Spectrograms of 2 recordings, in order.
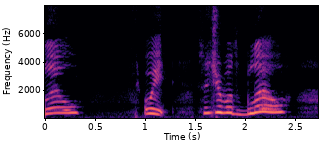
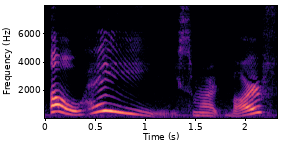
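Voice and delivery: ordinary talk, nothing marked

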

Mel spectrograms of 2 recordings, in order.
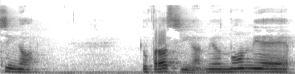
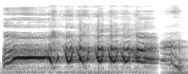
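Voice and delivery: shrieking, very high neigh; whinny like a horse. Shown as a demonstration. Woman showing how the horses neigh, very high and shrieked. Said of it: "relincham assim".

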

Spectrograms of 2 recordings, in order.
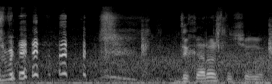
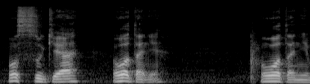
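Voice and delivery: ordinary talk, nothing marked

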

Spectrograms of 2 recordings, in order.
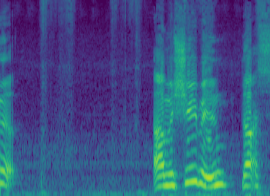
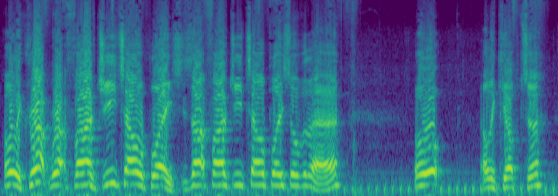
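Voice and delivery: usual speaking voice

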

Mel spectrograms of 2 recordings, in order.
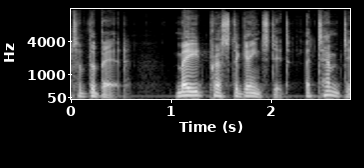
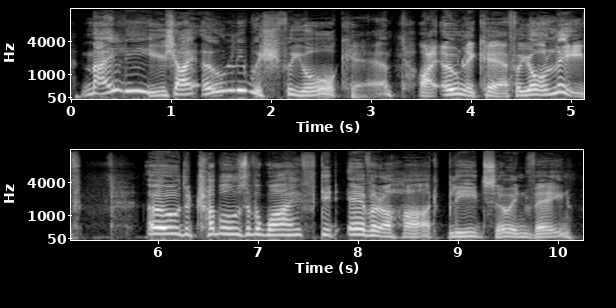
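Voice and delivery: high melodramatic sighing lament; theatrical wife; 8 semitones higher than usual. A narrator's reading. Wife laments to her husband in high mock-tragedy. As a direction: swoon through it like a stage heroine. Lady Elizabeth mock-Shakespearean.

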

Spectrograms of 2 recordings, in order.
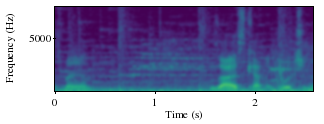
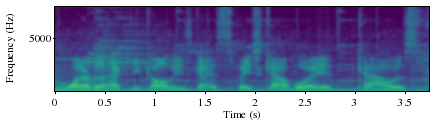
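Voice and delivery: usual speaking voice

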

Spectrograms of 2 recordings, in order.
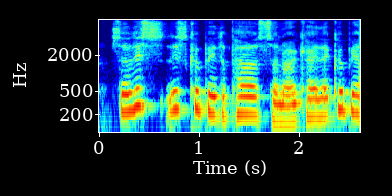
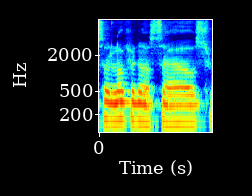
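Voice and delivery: ordinary talk, nothing marked

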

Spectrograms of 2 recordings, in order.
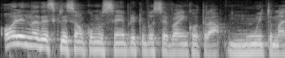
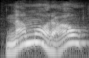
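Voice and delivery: high, louder, drawn-out disbelief; acted astonishment, pitched well up; incredulous questioning; 7 semitones higher, 4 dB louder, slower than usual. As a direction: question it as if you can't believe it. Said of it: "coisa que eu não acredito".

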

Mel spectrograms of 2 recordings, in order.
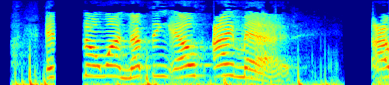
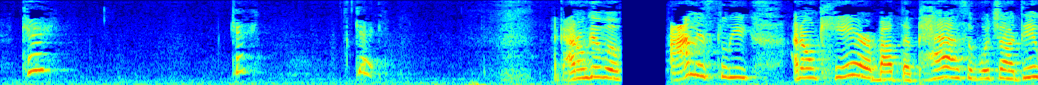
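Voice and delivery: usual speaking voice

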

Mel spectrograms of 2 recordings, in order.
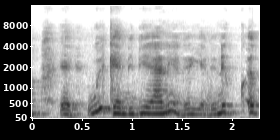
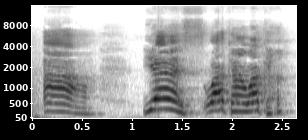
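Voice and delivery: usual speaking voice

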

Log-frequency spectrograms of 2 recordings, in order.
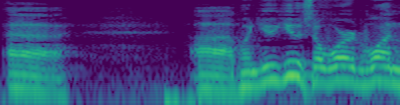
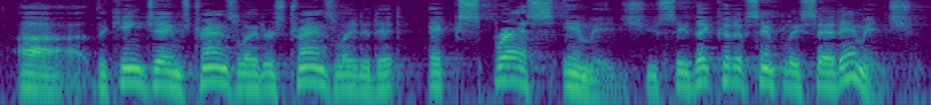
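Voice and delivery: ordinary talk

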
